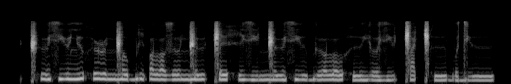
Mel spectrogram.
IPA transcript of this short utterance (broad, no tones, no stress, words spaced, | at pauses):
ǁʰʉːsʲʉːlʲu hʉɭʉŋ͡ǁo biʔo lˠozɵːŋ͡ǁʉːǁe hizʲe ŋ͡ǁʉːsʲɨːbʉːlˠu hɨːjɵːzʲɨː ǁaǁʰɨː bodʲɨː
